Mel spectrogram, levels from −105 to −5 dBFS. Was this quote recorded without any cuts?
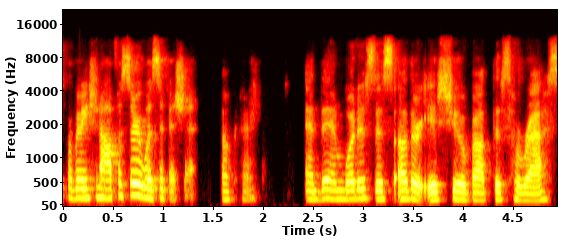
no; 1 cut; at 1.1 s

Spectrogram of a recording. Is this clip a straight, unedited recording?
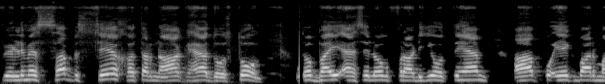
no; 1 cut; at 2.8 s

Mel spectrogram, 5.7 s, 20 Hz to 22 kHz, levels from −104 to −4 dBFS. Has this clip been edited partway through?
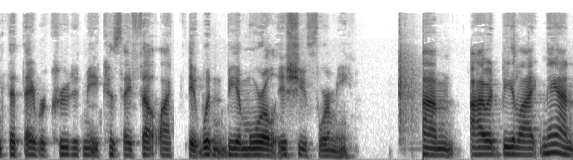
yes; 2 cuts; at 1.7 s, 4.2 s

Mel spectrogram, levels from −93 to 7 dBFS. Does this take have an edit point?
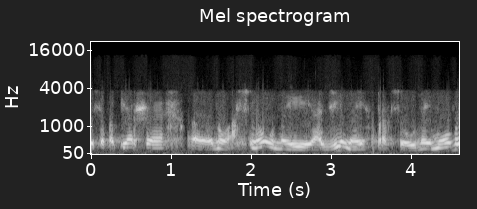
no; 0 cuts

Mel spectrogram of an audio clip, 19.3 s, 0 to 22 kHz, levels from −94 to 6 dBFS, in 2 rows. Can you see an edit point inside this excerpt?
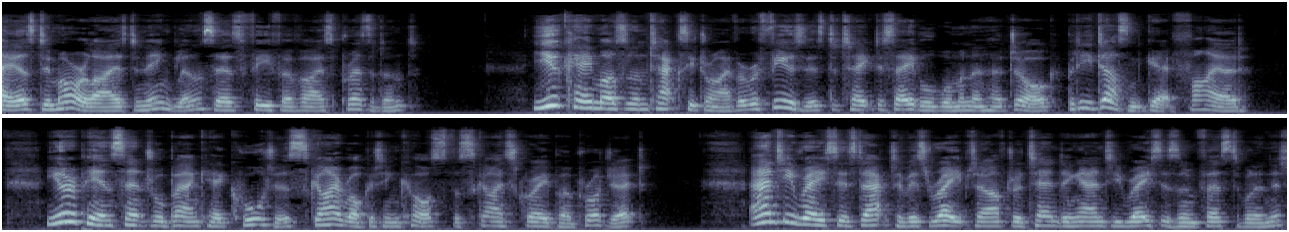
yes; 1 cut; at 4.2 s

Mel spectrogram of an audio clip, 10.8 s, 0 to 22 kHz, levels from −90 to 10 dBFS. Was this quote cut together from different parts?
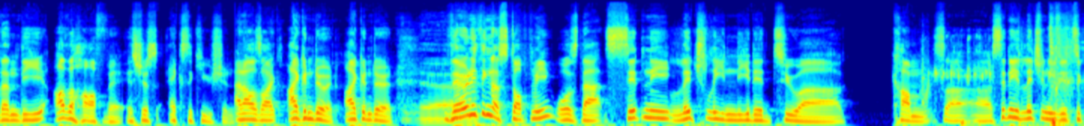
yes; 2 cuts; at 2.2 s, 6.7 s

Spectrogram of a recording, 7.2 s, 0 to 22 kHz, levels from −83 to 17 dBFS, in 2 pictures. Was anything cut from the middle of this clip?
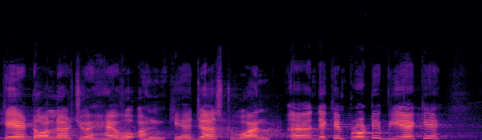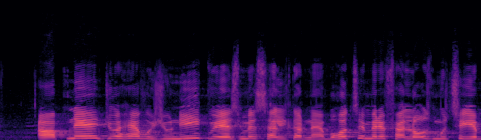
no; 0 cuts

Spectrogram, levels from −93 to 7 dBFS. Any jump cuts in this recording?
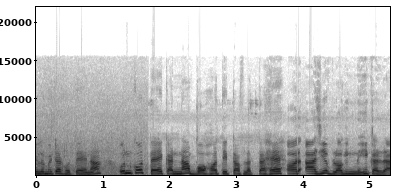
yes; 1 cut; at 3.8 s

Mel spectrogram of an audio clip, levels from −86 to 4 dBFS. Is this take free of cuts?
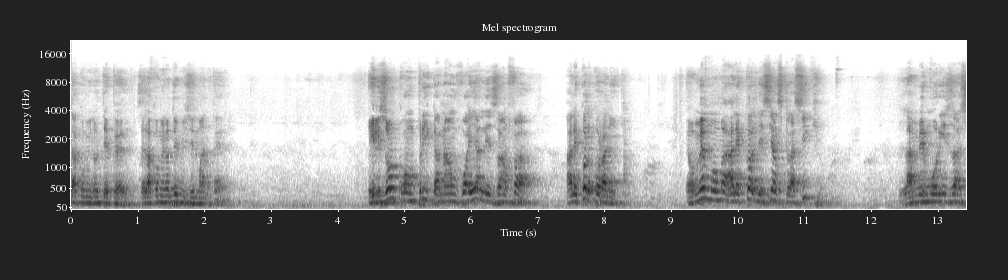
no; 1 cut; at 0.9 s

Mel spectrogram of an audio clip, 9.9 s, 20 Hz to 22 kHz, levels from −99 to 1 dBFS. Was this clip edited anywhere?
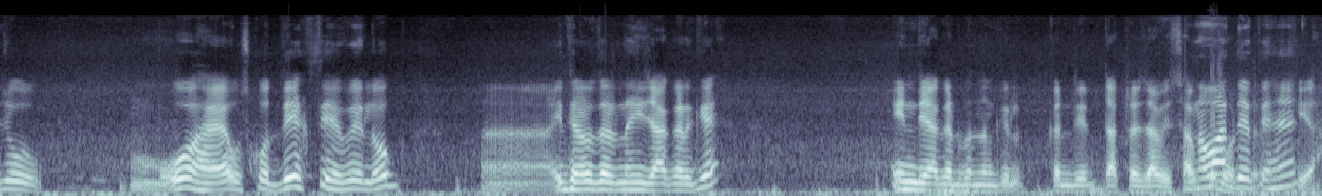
yes; 1 cut; at 9.0 s

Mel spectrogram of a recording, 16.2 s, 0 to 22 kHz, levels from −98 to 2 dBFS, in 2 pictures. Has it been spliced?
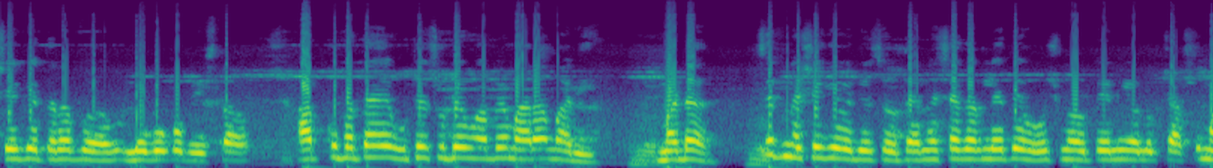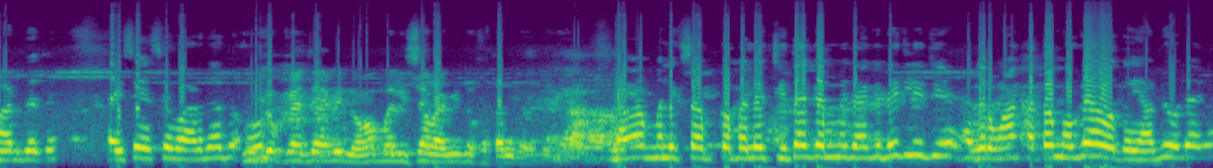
no; 0 cuts

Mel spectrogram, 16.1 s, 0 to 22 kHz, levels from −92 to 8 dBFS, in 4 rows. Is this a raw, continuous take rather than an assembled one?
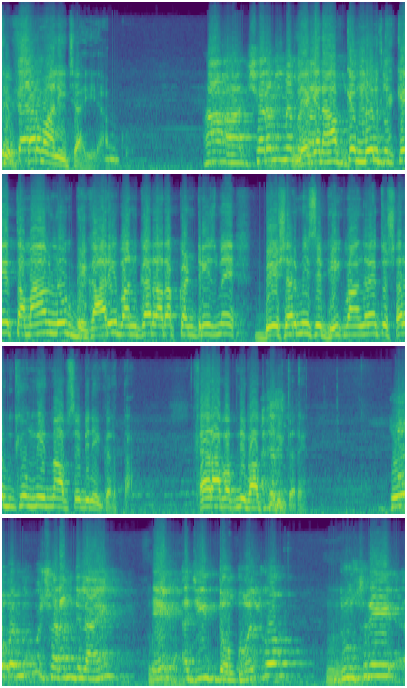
yes; 0 cuts

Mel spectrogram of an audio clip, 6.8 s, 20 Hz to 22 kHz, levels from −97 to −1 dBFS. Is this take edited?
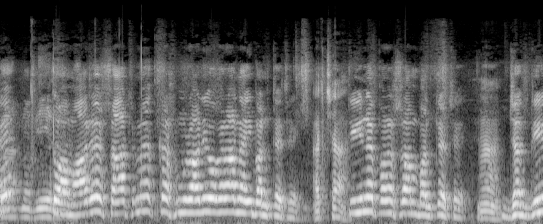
no; 0 cuts

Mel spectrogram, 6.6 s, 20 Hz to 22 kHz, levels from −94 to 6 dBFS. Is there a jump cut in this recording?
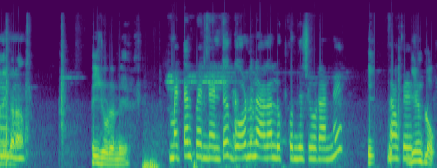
yes; 1 cut; at 5.6 s

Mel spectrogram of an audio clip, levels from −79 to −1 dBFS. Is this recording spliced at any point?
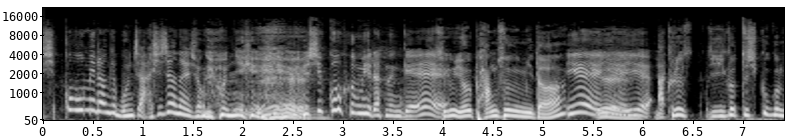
yes; 1 cut; at 5.3 s

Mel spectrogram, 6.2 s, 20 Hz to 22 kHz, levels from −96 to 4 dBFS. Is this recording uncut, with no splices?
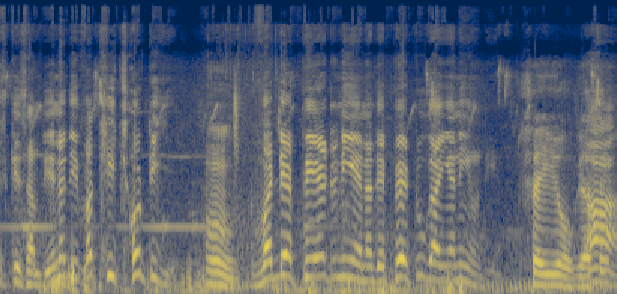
yes; 0 cuts

